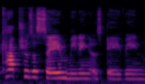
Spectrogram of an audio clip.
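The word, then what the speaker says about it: Aoibhinn: one spelt with i n n and it's pronounced like avin i know there's no fad on the eyes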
